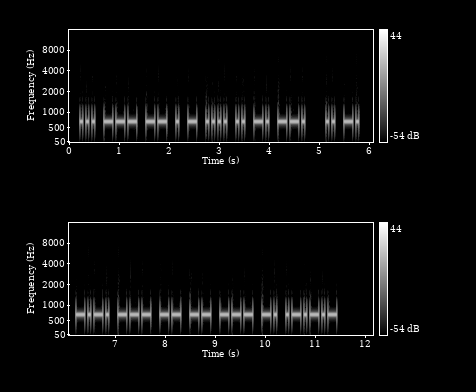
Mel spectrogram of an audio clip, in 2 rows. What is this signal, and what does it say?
Morse code, heard as a keyed tone, about 20 wpm, 700 Hz. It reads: SOMETHING IN COMMON.
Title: Sentences from Top 1000 Words - Review Part 3 - 20wpm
